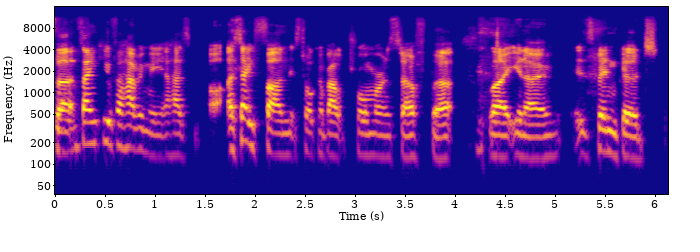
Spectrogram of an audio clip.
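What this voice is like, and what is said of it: Speaks with a noticeable accent. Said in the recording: “I love your, your accent.”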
